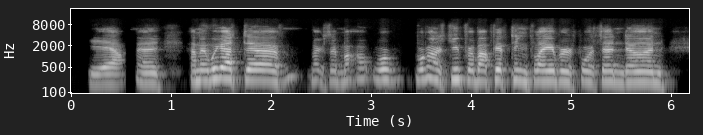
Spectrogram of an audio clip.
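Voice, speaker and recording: A man with a high pitch and a bright, sharp tone projects his raised voice at a moderate pace. His pitch varies in an ordinary way, and the background is quiet. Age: 50s. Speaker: distillery owner. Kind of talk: podcast interview. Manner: hesitant, many fillers.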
